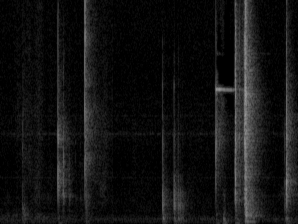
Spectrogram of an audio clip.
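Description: A chain-reaction machine of wooden track and plastic construction-toy parts running, with a string of light clicks and knocks as balls roll and parts trip. A louder knock comes near the end.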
